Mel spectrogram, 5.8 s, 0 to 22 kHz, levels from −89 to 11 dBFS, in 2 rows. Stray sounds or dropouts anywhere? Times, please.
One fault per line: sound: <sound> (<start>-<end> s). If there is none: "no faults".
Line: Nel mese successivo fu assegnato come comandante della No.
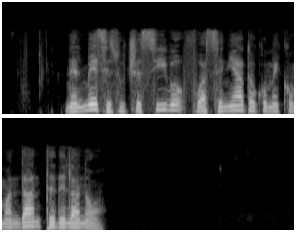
no faults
